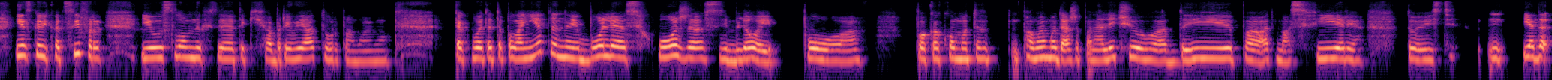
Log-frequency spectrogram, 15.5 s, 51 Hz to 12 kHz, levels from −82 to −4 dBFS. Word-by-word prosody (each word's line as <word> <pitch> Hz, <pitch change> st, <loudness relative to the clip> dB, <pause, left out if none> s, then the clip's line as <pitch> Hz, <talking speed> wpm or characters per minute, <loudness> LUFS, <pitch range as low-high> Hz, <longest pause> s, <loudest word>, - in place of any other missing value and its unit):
несколько 270 Hz, -2 st, +3 dB
цифр, 255 Hz, -4 st, 0 dB, 0.4 s
и 230 Hz, 0 st, +2 dB
условных 240 Hz, 0 st, 0 dB
таких 225 Hz, -1 st, -3 dB
аббревиатур, 220 Hz, 0 st, -1 dB
по-моему. 195 Hz, 0 st, -11 dB, 0.6 s
Так 230 Hz, -, +1 dB
вот 235 Hz, -1 st, +3 dB
эта 230 Hz, -, 0 dB
планета 240 Hz, +9 st, +1 dB
наиболее 245 Hz, +1 st, +3 dB
схожа 245 Hz, -2 st, +2 dB
с 225 Hz, -, -9 dB
Землёй 200 Hz, -3 st, +1 dB, 0.2 s
по 200 Hz, -2 st, +1 dB, 0.5 s
по 225 Hz, -, +2 dB
какому 225 Hz, 0 st, 0 dB
то, 225 Hz, -1 st, -4 dB, 0.2 s
пм -, -, -8 dB
по-моему 240 Hz, 0 st, +2 dB
даже 210 Hz, 0 st, +2 dB
по -, -, -6 dB
наличию 230 Hz, +3 st, +1 dB
воды, 215 Hz, +3 st, +1 dB
по 205 Hz, -5 st, +1 dB
атмосфере. 210 Hz, +2 st, -1 dB, 0.4 s
То 225 Hz, -, +2 dB
есть, 210 Hz, +4 st, -6 dB, 0.3 s
м, 225 Hz, -2 st, -4 dB, 0.2 s
я 255 Hz, 0 st, +4 dB
да -, -, +2 dB
225 Hz, 125 wpm, -23 LUFS, 210-235 Hz, 0.6 s, я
